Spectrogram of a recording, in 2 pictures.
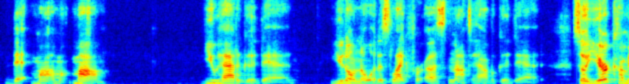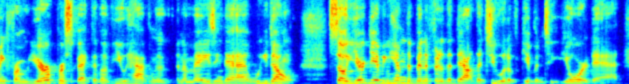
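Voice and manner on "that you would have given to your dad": normal talking voice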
